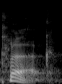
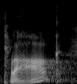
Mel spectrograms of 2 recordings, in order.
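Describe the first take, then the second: First: CLERK with an er vowel; rejected pronunciation. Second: CLARK with a long open ah; British pronunciation. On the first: Lecturer gives the rejected form, clerk with an er sound. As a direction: say clerk as spelt, rhyming with work. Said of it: "clerk is pronounced clark, uh, not clerk". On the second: Lecturer shows how clerk is pronounced, British long ah. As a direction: say clark to rhyme with dark. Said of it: "clerk is pronounced clark". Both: Shown as a demonstration.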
